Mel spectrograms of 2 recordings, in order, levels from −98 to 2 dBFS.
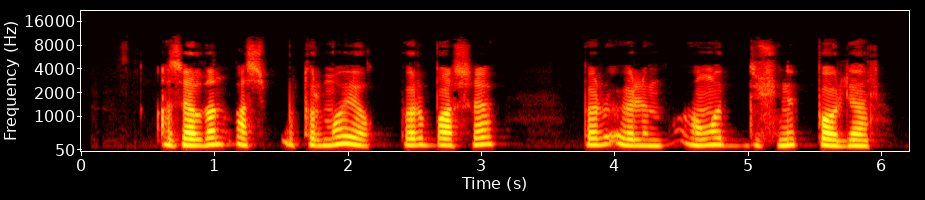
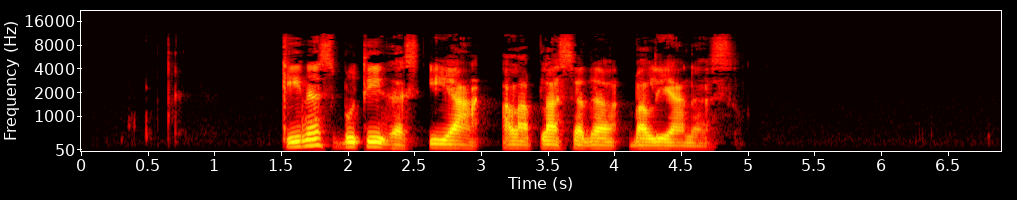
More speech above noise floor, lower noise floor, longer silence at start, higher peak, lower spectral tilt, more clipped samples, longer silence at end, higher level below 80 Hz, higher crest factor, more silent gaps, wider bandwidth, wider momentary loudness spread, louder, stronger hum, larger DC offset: second, 50 dB vs 59 dB; second, -75 dBFS vs -86 dBFS; second, 0.6 s vs 1.5 s; about the same, -4 dBFS vs -6 dBFS; first, -7 dB/octave vs -4.5 dB/octave; neither; second, 0.3 s vs 2.05 s; second, -74 dBFS vs -68 dBFS; about the same, 20 dB vs 24 dB; neither; second, 9.2 kHz vs 11.5 kHz; about the same, 10 LU vs 9 LU; about the same, -26 LUFS vs -27 LUFS; neither; neither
